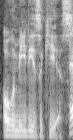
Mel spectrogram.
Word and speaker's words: Olamide Zaccheaus: Pronounced that correct, by the way. – Olamide Zaccheaus. – Yeah, pronounced it right.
